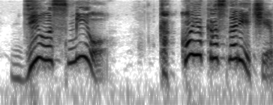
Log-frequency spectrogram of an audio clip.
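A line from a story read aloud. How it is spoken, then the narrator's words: Exclaiming with mocking laughter. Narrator (Russian): воскликнула с издевательским смехом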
